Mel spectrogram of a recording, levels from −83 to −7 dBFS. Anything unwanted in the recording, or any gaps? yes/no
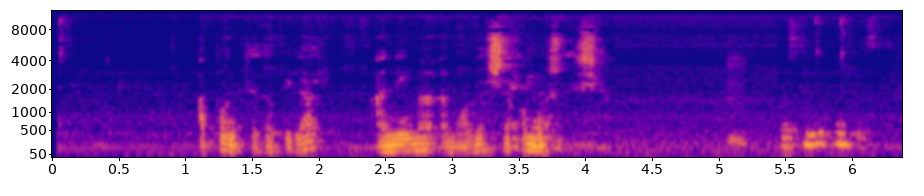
yes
